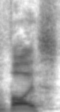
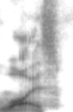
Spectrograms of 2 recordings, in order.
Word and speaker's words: Weise: It's spelt Weise that way, but it is German, so it's actually spelt Weise. In German, it's Weise, which actually means wise, but either it's Weiss, not wise.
